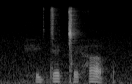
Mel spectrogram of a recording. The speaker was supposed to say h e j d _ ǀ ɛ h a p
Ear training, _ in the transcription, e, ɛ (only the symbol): ɛ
